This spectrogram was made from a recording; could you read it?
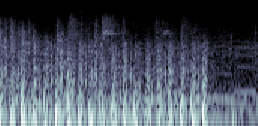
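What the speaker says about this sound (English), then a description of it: "There's a turret." Rapid automatic gunfire from a turret in the video game Lethal Company, a loud, dense stream of shots for about two seconds that then stops abruptly, leaving quieter game ambience.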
